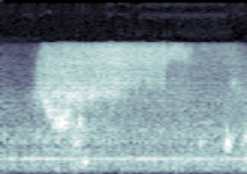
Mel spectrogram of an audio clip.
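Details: Soft rushing hiss of air swelling and fading over a steady low hum: airflow noise from the speaker's own mechanical ventilator, heard as they talk.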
